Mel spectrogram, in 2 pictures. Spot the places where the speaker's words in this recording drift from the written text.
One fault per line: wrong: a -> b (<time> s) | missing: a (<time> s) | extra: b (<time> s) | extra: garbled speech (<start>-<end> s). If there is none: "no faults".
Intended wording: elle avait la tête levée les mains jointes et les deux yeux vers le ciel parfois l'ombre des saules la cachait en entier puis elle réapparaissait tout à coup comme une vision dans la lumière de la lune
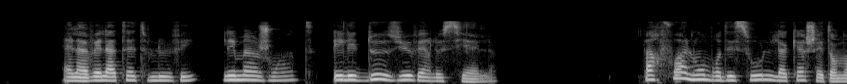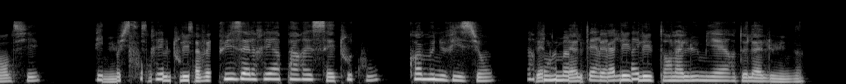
extra: garbled speech (9.4-10.6 s)
missing: à (12.0 s)
extra: garbled speech (13.7-15.0 s)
